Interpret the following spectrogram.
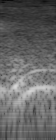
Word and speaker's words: Boers: à la guerre des boers. Les gens disent toujours la guerre des boers, mais il faut dire boer, c'est un mot hollandais. O-E en hollandais, on prononce ça ou.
